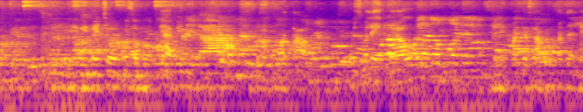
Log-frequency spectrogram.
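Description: Young people chatter and talk nearby.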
